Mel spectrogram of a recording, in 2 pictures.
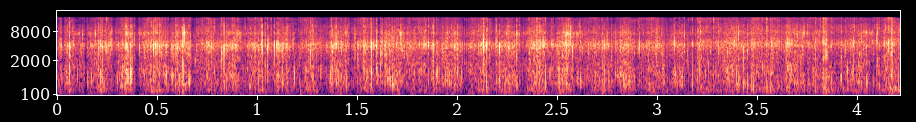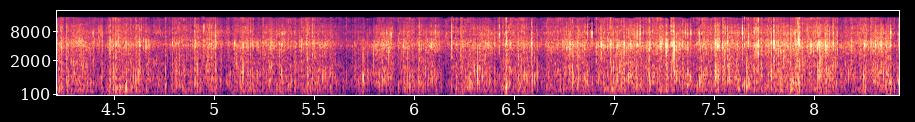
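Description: Toothbrush bristles brush fast over the left silicone ear of a binaural microphone resting on a steel plate, while the other gloved hand rests still at the right edge. The result is a steady, dense, crackly scratching hiss, bright and thin with almost no low end, holding an even level throughout with a brief dip near the end.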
